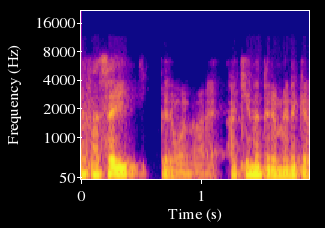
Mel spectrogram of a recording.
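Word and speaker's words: façade: Se pronuncia FACEI, pero bueno, aquí en Latinoamérica le decimos FACADE.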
